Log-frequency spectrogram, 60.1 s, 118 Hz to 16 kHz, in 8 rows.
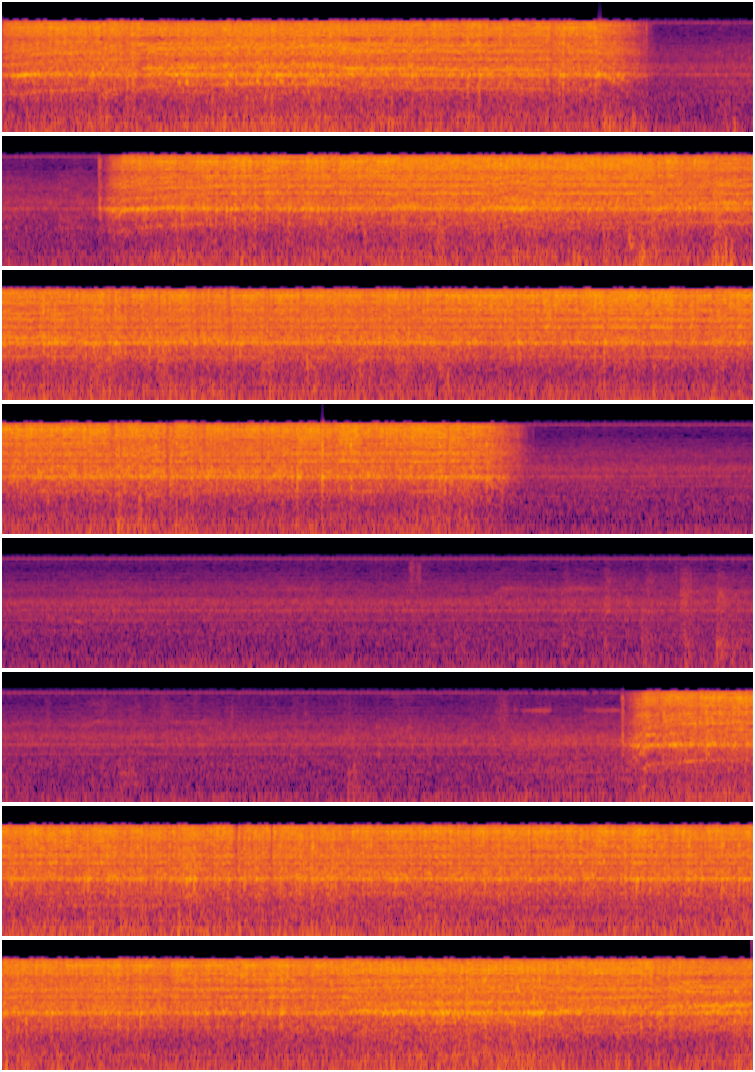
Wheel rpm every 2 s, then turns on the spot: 150, 160, 140, 10, 100, 160, 160, 160, 160, 160, 160, 160, 170, 100, 0, 0, 0, 0, 0, 0, 0, 20, 150, 160, 160, 160, 160, 160, 160, 160.
none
